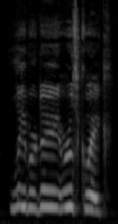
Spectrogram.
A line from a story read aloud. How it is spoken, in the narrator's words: shouting out our windows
